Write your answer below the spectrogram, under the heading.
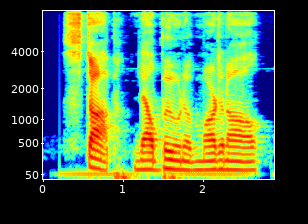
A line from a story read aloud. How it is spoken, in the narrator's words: Seton thundered in the Mardonalian tongue and at the top of his powerful voice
